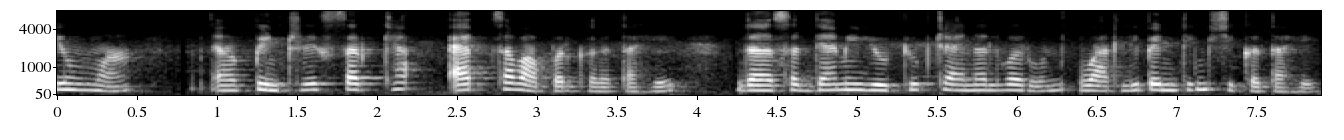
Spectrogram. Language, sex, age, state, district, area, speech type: Marathi, female, 30-45, Maharashtra, Kolhapur, urban, spontaneous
